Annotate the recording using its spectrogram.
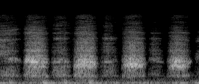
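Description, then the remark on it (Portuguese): Heavy, rapid panting: four loud, breathy gasps in a steady quick rhythm, a person catching their breath after physical exertion, with no talking. “Beleza, você vai respirar, você vai oxigenar e depois que você já não tiver tão ofegante, você pode fazer algumas técnicas de você manter, voltar a sua respiração ao normal.”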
